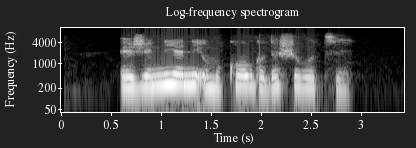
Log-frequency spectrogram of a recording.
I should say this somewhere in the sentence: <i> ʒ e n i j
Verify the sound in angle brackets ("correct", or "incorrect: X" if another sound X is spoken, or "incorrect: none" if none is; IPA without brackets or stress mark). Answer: incorrect: e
